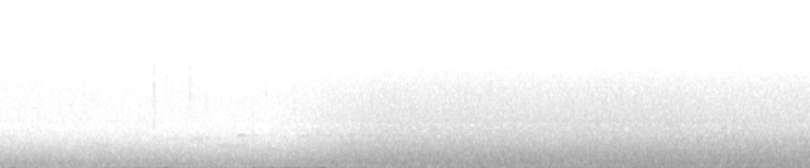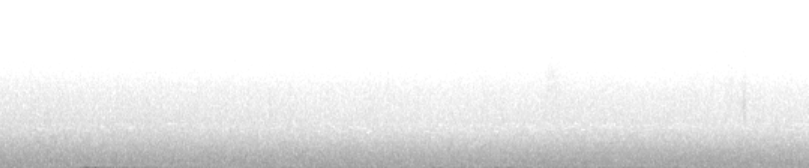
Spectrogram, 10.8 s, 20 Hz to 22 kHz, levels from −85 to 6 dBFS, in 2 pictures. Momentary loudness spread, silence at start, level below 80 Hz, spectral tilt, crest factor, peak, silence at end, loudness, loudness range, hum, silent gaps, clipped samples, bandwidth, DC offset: 7 LU; 0 s; -50 dBFS; -4 dB/octave; 20 dB; -26 dBFS; 0 s; -47 LUFS; 3 LU; none; none; under 0.1%; 16 kHz; under 0.1%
